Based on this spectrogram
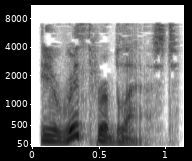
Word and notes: erythroblast: British English

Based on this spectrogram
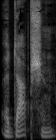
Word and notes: adoption: American English

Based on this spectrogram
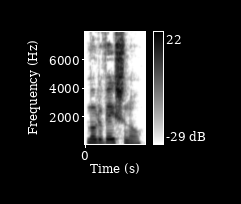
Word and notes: motivational: American English

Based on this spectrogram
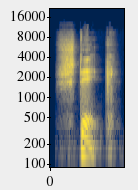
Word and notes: shtick: British English

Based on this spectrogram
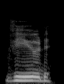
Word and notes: viewed: British English

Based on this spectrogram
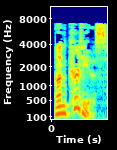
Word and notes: uncourteous: British English

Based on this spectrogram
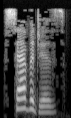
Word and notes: savages: British English

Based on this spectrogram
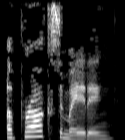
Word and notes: approximating: British English

